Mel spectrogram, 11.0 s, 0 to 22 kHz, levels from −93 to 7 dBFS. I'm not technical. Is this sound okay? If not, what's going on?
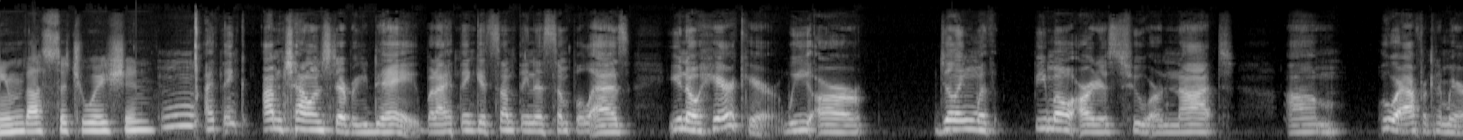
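No, there's one small problem. At about 0.24 to 0.26 s, the speech has a brief harsh crackle on a loud moment. That's microphone overload: the input level was likely set too high, so the tops of the loudest peaks were cut off.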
